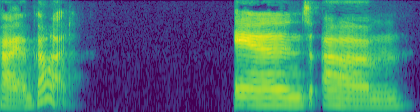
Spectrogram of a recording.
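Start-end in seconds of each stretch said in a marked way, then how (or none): 0.0-0.7 put-on female voice, slower. Recounting a spirit coming through, quoting a voice heard: imitating a female voice. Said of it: "I heard a female voice say".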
